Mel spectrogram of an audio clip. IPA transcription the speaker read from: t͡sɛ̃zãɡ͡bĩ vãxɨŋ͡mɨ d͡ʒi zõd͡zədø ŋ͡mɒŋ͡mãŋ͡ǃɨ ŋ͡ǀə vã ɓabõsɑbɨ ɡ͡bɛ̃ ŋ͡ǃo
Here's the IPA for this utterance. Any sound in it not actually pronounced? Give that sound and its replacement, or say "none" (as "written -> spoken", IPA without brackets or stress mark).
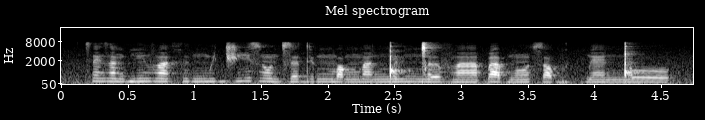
ɑ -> ɒ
